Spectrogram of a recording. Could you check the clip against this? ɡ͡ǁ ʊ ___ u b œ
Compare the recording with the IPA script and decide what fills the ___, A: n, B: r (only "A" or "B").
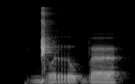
B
